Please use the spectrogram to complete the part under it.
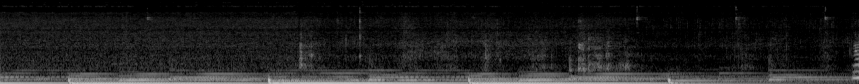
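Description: Ingredients for chicken curry, including green chillies and seeds, sizzle and fry steadily in a pan, a continuous hiss broken by a few louder bursts as more goes in or is stirred, with no talking.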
